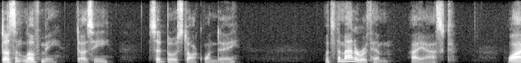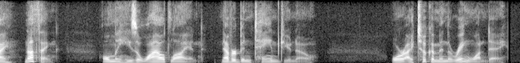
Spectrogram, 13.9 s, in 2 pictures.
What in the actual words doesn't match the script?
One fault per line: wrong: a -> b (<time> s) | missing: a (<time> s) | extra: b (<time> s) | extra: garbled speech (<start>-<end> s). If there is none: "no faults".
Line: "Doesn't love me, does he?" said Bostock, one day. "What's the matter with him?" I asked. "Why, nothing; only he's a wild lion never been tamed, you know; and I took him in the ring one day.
wrong: and -> or (12.2 s)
